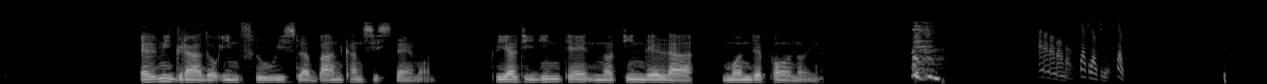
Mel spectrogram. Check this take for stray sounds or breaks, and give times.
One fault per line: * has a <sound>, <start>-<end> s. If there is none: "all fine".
* has a sneeze, 9.1-9.5 s
* has a chirp, 10.4-11.3 s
